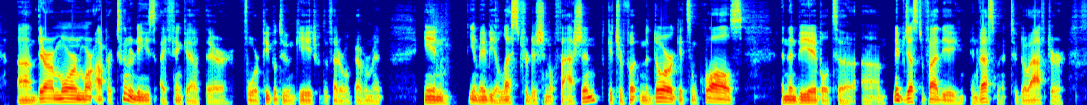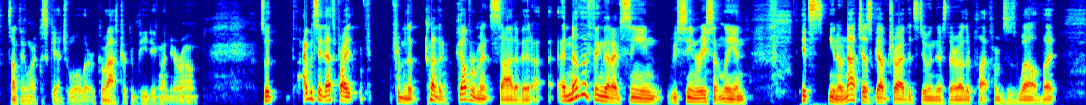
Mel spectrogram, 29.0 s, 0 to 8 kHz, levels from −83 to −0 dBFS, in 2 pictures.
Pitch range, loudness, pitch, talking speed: 75-85 Hz, -16 LUFS, 80 Hz, 205 wpm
